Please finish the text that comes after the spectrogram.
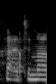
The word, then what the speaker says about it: Fatema: It's Fatima, but it doesn't matter.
